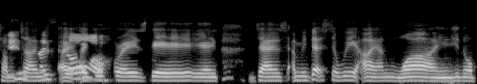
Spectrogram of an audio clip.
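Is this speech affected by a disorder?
Yes: cleft lip and palate; born with speech impediment from palate break, about 1 to 1.5 years speech therapy.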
